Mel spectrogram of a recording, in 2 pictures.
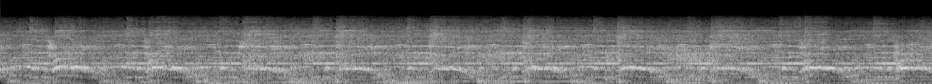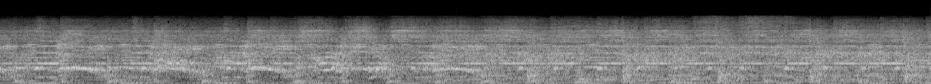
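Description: Live rock band playing loudly with electric guitar and shouted singing, crowd voices mixed in, recorded from the audience in a club.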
